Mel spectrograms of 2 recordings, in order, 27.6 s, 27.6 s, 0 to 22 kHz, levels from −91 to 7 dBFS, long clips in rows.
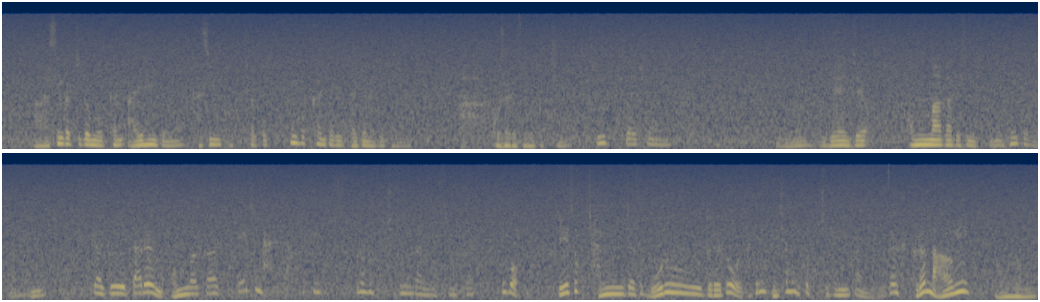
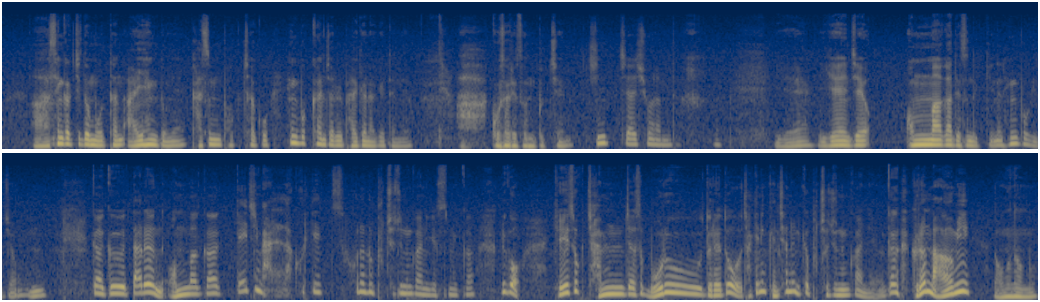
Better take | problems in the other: second | hiss; loud; throughout; 6 dB below the speech; faint in the second

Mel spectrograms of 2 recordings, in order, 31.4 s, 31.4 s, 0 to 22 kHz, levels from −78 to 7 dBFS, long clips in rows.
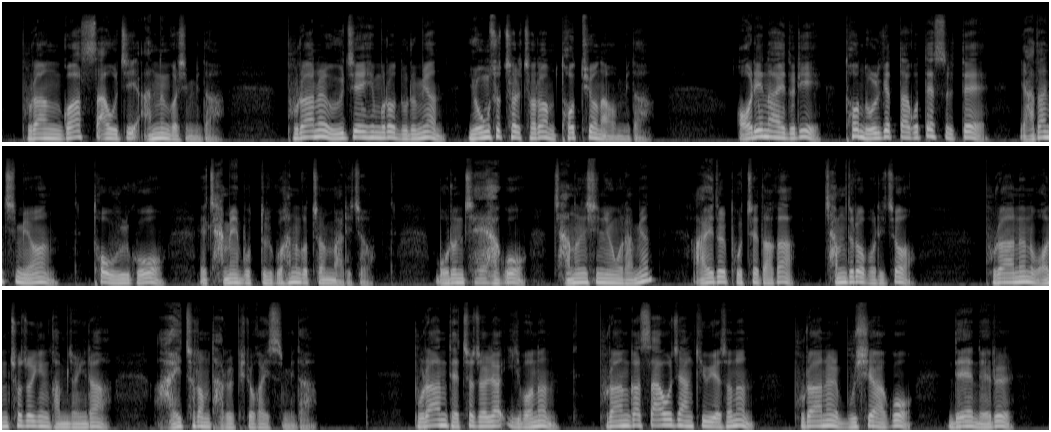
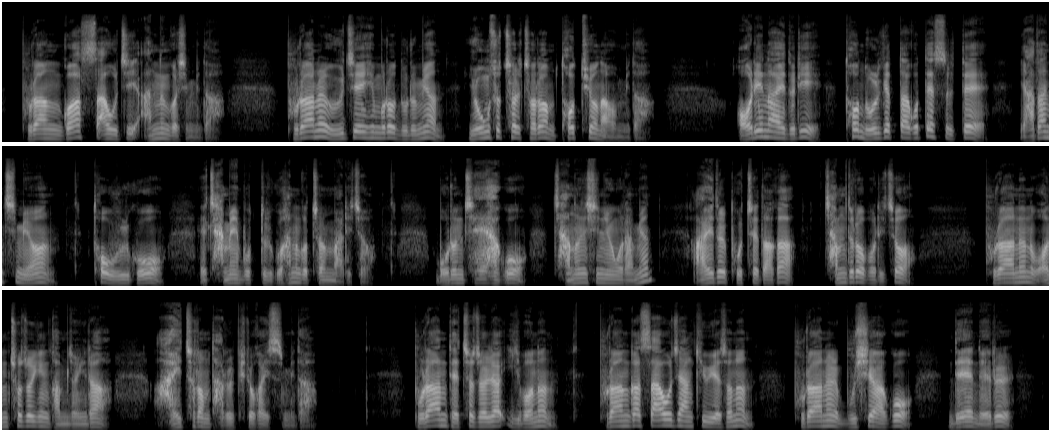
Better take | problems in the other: first | thin; very; fading below 750 Hz

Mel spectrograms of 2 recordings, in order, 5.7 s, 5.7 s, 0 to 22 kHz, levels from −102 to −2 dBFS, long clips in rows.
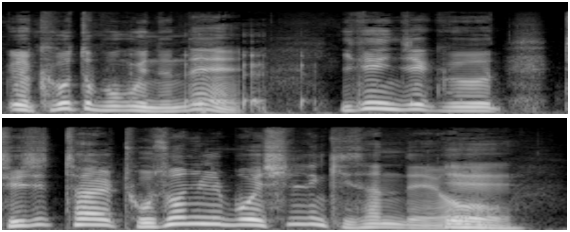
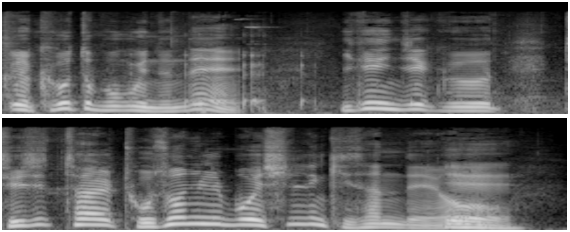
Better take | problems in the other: first | machinery noise; faint; throughout; 30 dB below the speech

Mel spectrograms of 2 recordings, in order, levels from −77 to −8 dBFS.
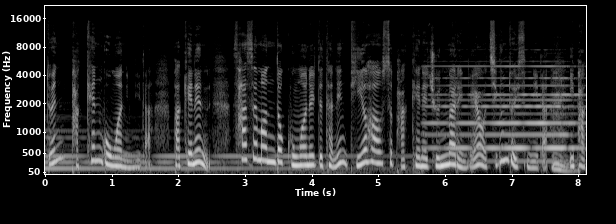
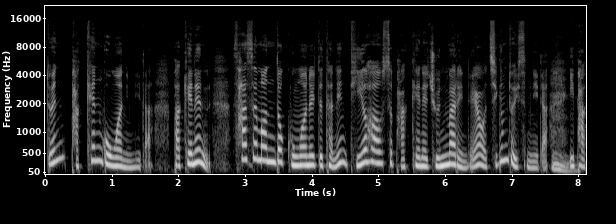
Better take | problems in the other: second | background music; loud; throughout; 6 dB below the speech

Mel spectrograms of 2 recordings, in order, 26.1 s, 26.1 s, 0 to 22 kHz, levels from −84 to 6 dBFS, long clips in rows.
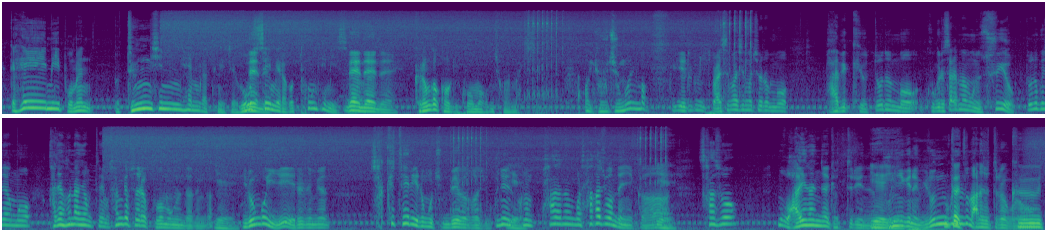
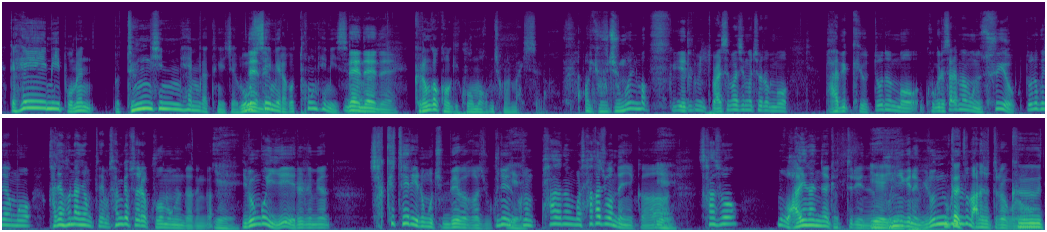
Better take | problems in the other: second | machinery noise; noticeable; throughout; 15 dB below the speech

